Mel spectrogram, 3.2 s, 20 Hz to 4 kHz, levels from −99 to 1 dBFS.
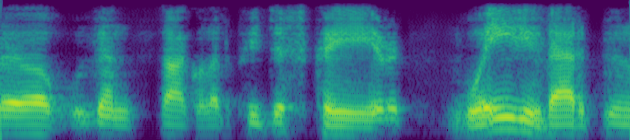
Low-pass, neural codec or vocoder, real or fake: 3.6 kHz; codec, 16 kHz, 0.5 kbps, X-Codec, WavLM features, trained on Multilingual LibriSpeech; fake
